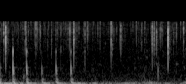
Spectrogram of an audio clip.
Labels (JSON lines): {"label": "biophony, knock", "recorder": "SoundTrap 300"}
